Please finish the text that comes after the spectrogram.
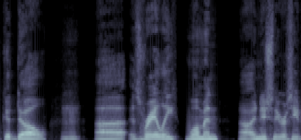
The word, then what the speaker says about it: Gadot: I think it's pronounced Gadot.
